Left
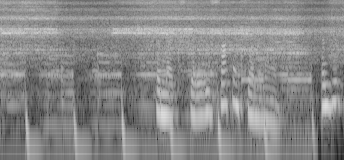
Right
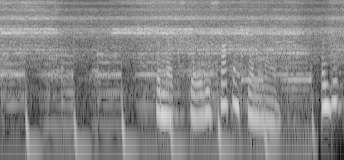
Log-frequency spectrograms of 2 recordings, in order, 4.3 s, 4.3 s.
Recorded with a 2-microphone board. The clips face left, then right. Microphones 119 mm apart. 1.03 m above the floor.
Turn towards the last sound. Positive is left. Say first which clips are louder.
# even
turn(degrees=-5)  # may be behind; listen again after turning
